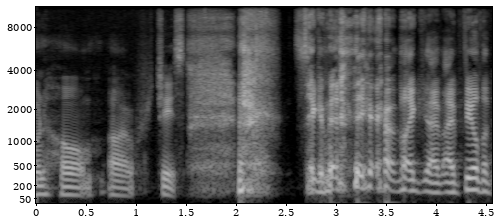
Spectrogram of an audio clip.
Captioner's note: chuckles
